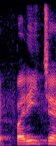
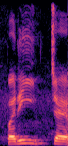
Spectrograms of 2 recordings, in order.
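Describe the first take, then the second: First: परिचय said with a short ri; correct short i. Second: परिचय said as "pareechay", with a drawn-out ee; wrong long i. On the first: Teacher giving the right परिचय, pronounced "pa-ri-chay", short i. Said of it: "परिचय होता है". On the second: Teacher showing the mistaken परिचय, said with a long ee. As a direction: stretch the ri of परिचय into ree. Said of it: "ना कि परिचय". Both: Shown as a demonstration.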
